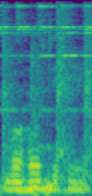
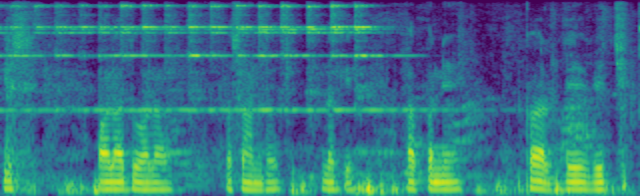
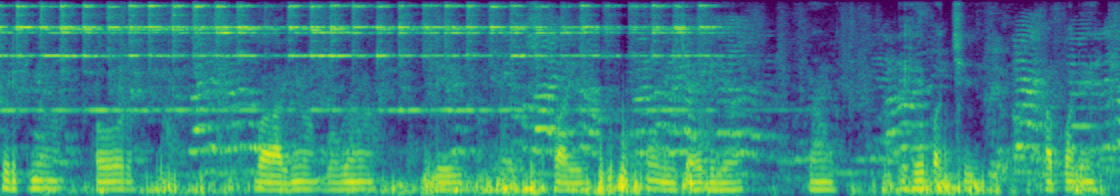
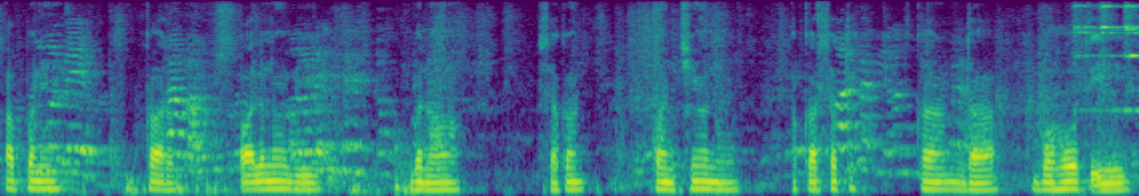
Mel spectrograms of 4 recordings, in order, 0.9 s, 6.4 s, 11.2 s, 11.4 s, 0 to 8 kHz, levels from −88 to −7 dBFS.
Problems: constant background noise, continuous background conversations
